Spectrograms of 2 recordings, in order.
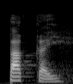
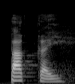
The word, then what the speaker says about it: pakay: de vídeos en la que te enseñamos a pronunciar algunas palabras en quechua así que nuestra palabra del día por hoy es mckay mckay mckay la palabra quechua pad thai en español significa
